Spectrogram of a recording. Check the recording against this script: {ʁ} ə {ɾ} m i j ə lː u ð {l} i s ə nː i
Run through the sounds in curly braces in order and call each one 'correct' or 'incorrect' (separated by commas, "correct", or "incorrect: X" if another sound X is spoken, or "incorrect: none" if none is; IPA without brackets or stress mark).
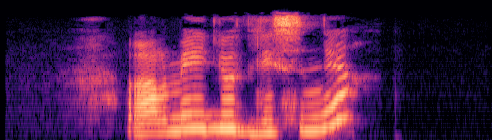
correct, correct, correct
